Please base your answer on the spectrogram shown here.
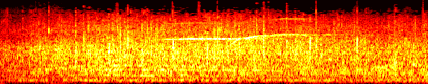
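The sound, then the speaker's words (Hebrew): An audience at a school holiday gathering of students and parents applauds. Dense, even clapping holds at a steady level throughout. “הרב שמעון לוי, שמגיע לו מחיאות כפיים”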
